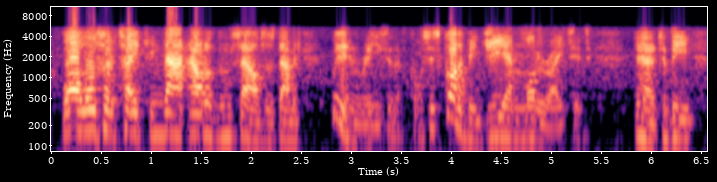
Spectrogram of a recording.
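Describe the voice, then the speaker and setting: A man talking casually as a game master, recapping a tabletop roleplay session in a rambling, animated storytelling way. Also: mid-range voice. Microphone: webcam microphone. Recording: dull webcam audio with clear background noise.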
